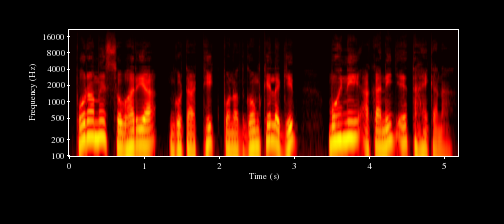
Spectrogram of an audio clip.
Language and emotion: Santali, neutral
